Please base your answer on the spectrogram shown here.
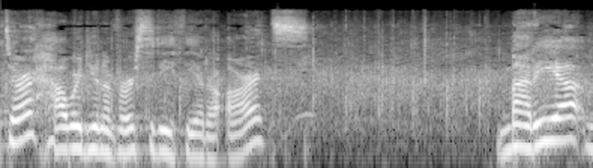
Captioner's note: applause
